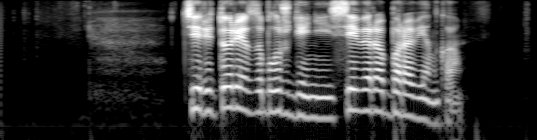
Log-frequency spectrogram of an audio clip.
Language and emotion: Russian, neutral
